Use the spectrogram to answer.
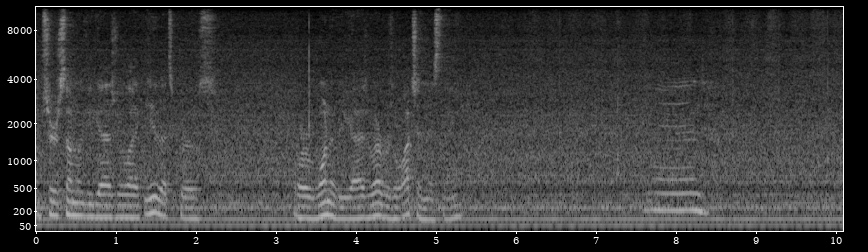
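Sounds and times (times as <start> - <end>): man talking: 0.0 - 2.3, 3.2 - 5.4, 7.6 - 8.6
kitchen machinery hum: 0.0 - 10.0.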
